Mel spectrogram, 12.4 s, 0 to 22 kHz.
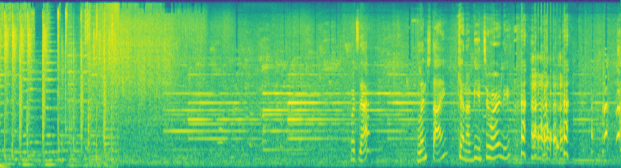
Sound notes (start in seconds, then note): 3.4 bell ringing; 10.2 laughs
